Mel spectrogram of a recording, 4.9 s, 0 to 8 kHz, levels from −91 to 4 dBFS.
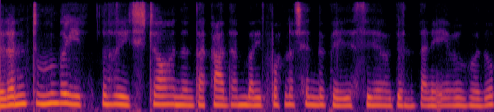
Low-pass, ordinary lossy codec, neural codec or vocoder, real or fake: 7.2 kHz; none; codec, 16 kHz in and 24 kHz out, 0.8 kbps, FocalCodec, streaming, 65536 codes; fake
